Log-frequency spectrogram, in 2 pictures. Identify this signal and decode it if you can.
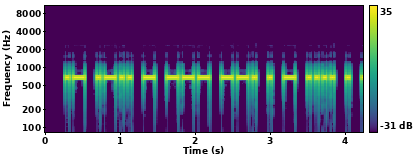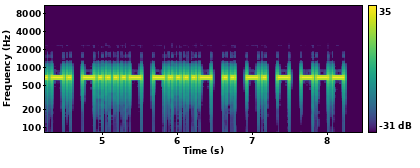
Morse code, heard as a keyed tone, about 23 wpm, 700 Hz. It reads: ALTOGETHER--INTO
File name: Book One / 14-Chapter 14 - 23 WPM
